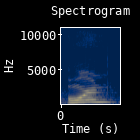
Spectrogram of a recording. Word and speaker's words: Orn: As always, we have our sponsees, and those are Hannah Baker, Sam Orn, at Sam Orn, Orn like corn.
